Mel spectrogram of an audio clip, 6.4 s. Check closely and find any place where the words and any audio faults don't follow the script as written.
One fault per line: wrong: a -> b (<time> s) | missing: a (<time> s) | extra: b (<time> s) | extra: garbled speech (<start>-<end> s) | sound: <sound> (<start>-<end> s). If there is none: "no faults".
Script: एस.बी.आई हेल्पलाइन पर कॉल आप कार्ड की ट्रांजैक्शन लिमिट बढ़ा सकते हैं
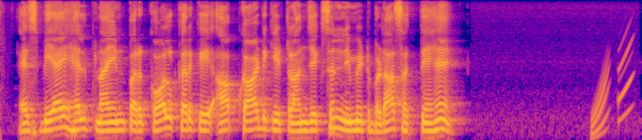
extra: करके (1.7 s)
sound: chirp (5.9-6.4 s)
